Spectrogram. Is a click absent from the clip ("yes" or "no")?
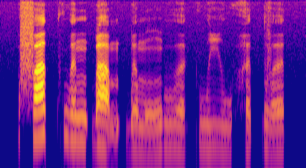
yes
